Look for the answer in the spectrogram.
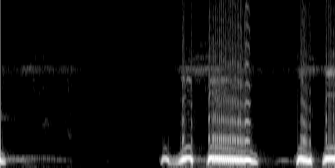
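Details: Spotted dove heard after a silent start, giving a wavering double coo, a long level coo and two short coos in quick succession, loud and close, for use as a lure.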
